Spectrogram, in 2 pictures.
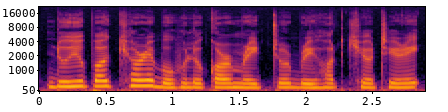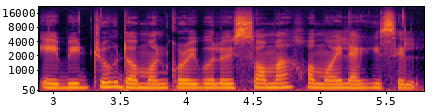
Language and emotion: Assamese, neutral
